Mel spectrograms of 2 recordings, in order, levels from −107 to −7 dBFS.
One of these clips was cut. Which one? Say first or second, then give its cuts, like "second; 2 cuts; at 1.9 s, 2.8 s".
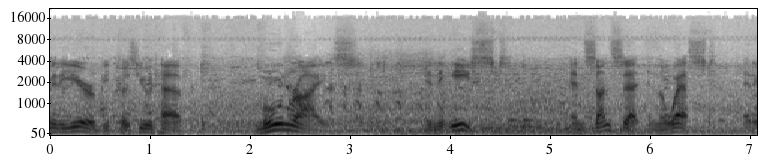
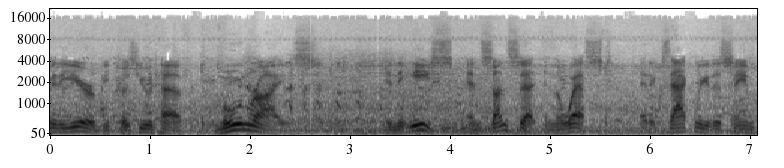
second; 2 cuts; at 1.5 s, 4.0 s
